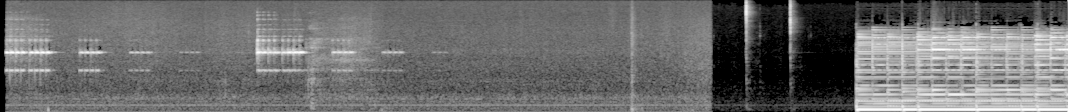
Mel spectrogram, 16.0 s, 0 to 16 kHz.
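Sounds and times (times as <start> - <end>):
phone alarm beeping: 0.1 - 3.0, 3.8 - 6.8.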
